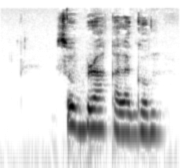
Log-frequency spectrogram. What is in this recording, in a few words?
Cebuano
